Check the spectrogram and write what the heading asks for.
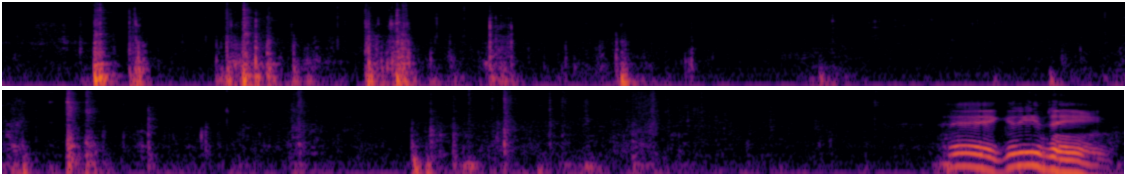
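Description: A shrink-wrapped cardboard trading-card hobby box being handled: several sharp knocks and taps in the first few seconds, then plastic wrap being slit and pulled off with scratchy crinkling from about eight seconds in.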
